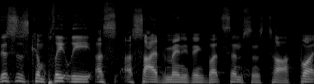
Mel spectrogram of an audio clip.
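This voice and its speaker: In a dry, close sound with no echo, a man talks fairly quickly with lively intonation and an animated tone. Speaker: podcast host. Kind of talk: casual chat.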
